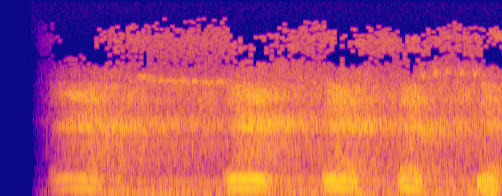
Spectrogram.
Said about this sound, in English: Bellows that pierce the autumn air indicate that the male elk has entered breeding season, also termed the rut.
